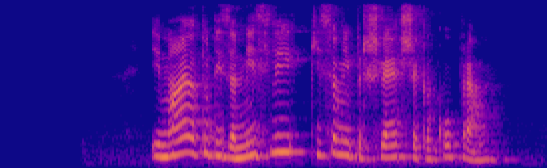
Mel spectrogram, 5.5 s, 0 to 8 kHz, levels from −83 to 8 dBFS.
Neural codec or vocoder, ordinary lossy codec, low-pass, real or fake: codec, 16 kHz, 4 kbps, FunCodec, trained on LibriTTS, 50 frames a second; none; 7.2 kHz; fake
